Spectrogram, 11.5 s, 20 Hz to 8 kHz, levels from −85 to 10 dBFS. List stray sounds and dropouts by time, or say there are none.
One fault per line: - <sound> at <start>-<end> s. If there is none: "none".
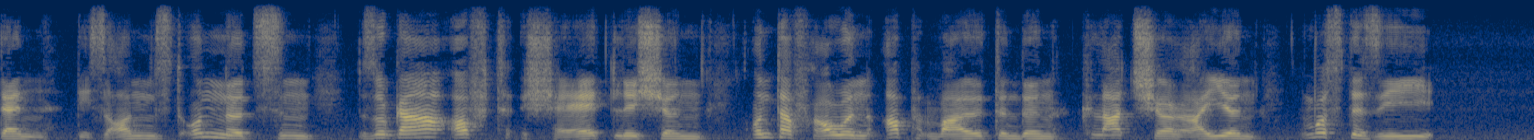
none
